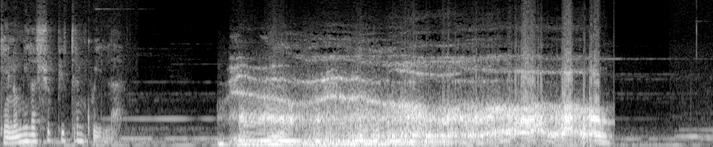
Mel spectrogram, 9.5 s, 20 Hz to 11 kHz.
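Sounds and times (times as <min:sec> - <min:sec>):
speech: 0:00.0 - 0:01.8
anguished animal scream, possibly a lion: 0:02.9 - 0:08.2.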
